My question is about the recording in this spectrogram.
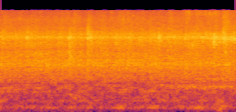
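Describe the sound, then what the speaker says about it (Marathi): Cleaned, cut chicken liver hits a hot pan for a thick Maharashtrian masala, and a steady, bright sizzle hisses continuously without pause. "कलेजी चिकनची आहे, कट करून चांगली स्वच्छ करून घ्यायची, अशी असते."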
